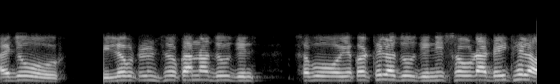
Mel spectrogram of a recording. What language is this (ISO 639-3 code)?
ori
